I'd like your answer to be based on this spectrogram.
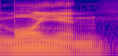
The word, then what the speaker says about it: Moyenne: I would say Torrefaction Moyenne. – Yeah, that's way better. – Let me try. – It's like cayenne.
